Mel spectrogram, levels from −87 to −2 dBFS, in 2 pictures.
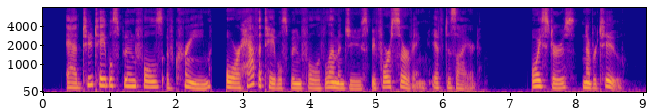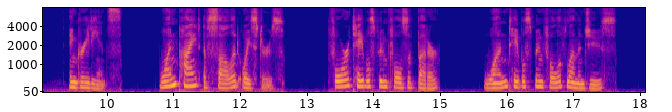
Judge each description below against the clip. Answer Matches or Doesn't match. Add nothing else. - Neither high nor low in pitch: Matches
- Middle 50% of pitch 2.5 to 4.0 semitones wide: Doesn't match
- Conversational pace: Doesn't match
